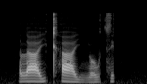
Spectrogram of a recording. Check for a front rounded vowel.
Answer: absent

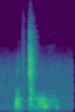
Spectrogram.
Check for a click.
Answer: present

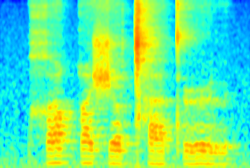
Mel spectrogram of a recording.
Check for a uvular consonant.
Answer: present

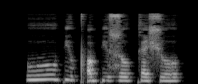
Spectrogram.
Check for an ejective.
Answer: present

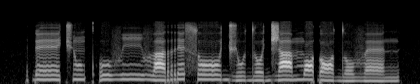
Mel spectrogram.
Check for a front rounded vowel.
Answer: absent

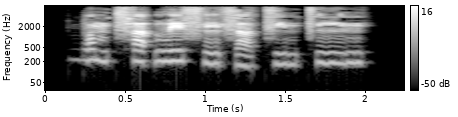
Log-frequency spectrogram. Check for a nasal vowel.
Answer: present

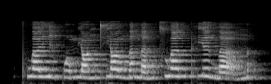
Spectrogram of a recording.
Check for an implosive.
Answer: absent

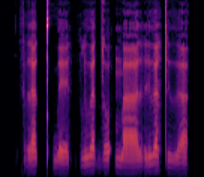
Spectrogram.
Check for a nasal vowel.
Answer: absent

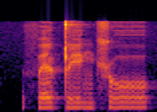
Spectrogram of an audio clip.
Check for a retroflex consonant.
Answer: present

